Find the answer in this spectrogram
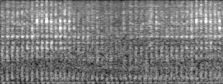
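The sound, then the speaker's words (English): A tuk tuk's small motor scooter engine, pulling a covered cart through the city of Phnom Penh, putters steadily, a rapid, rhythmic chugging that stays constant throughout with no talking. “traveling through the city of Phnom Penh in a covered cart pulled by a motor scooter, a tuk tuk, named for its sound.”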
